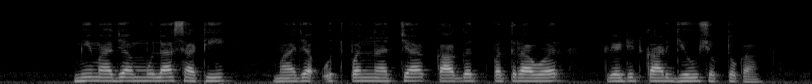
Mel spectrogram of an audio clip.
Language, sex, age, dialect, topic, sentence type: Marathi, male, 18-24, Standard Marathi, banking, question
